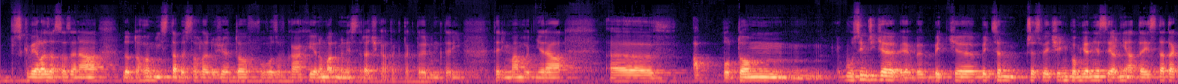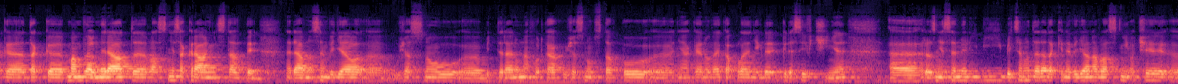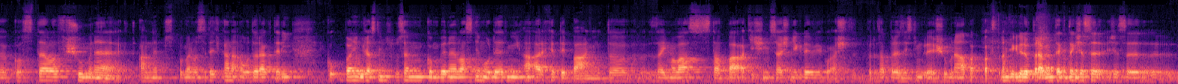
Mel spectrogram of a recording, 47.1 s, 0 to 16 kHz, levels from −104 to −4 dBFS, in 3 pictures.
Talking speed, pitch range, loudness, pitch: 155 wpm, 100-110 Hz, -25 LUFS, 105 Hz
